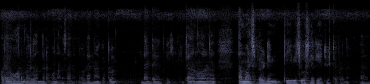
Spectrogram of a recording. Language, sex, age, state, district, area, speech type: Malayalam, male, 18-30, Kerala, Wayanad, rural, spontaneous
